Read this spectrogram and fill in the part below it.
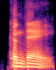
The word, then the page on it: convey: American English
